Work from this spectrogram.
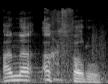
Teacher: یہاں پر انا کو ویسے عام طور پر الف مدہ کو کھینچتے ہیں، کہ یہاں پر انا کو کھینچیں گے نہیں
